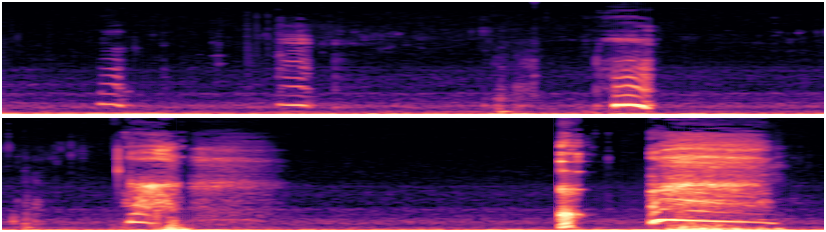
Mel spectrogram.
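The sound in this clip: Burping after drinking a lot: several belches of varying length and loudness, a few soft short ones followed by two longer, louder, croaking burps near the end.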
